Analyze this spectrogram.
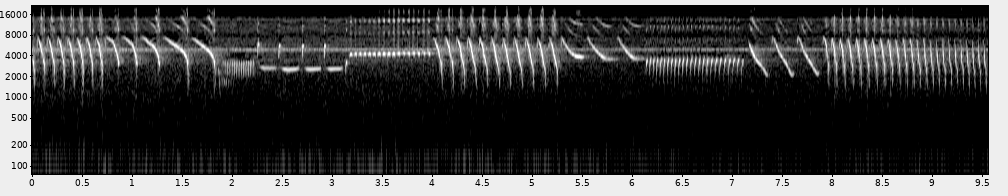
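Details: Canary training song, used to make canaries sing and to train young birds: fast, clean rolled trills of high whistled notes, steady buzzy tours and quick rising and falling sweeps, changing every second or two, with no other sounds.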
